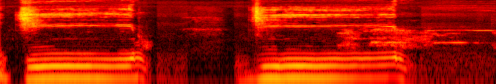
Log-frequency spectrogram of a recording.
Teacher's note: জিহ্বার মধ্যখানটা একটু তালুর সাথে লাগিয়ে শক্তভাবে বলতে হবে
